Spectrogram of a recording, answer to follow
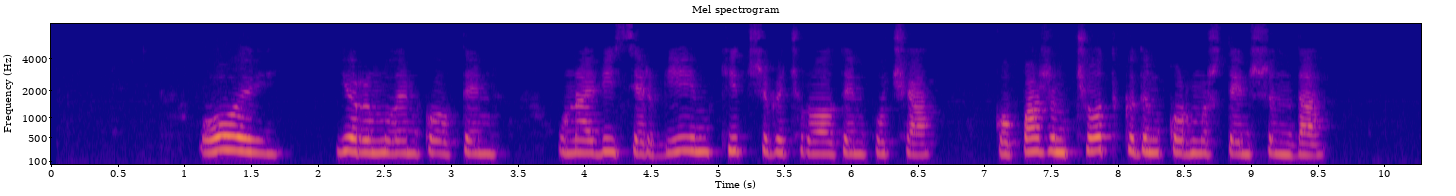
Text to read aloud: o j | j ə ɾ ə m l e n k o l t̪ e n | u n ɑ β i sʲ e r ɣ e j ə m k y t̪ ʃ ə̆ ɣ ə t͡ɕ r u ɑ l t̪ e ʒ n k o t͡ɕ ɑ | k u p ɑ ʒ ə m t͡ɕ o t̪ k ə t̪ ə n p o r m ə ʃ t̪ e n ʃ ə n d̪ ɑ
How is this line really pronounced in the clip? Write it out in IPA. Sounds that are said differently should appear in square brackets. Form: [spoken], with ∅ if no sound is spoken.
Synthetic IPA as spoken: o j | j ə ɾ ə m l e n k o l t̪ e n | u n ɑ β i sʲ e r ɣ e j ə m k [i] t̪ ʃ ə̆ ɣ ə t͡ɕ r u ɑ l t̪ e [∅] n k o t͡ɕ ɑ | k [o] p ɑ ʒ ə m t͡ɕ o t̪ k ə [d̪] ə n [k] o r m ə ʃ t̪ e n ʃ ə n d̪ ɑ

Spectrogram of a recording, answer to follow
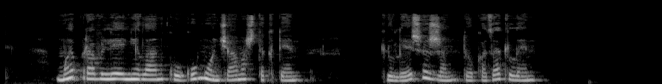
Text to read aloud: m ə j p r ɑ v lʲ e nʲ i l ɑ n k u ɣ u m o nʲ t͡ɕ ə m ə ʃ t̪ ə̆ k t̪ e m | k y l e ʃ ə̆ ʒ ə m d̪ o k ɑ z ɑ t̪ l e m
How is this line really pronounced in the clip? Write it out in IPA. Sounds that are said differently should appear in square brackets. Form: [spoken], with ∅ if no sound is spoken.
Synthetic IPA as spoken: m ə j p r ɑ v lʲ e nʲ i l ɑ n k u ɣ u m o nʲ t͡ɕ [ɑ] m ə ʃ t̪ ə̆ k t̪ e m | k y l e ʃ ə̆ ʒ ə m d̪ o k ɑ z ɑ t̪ l e m

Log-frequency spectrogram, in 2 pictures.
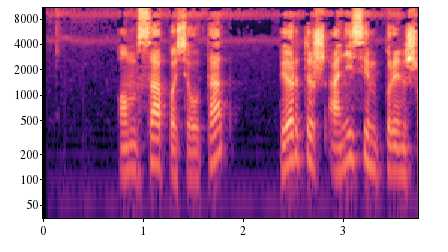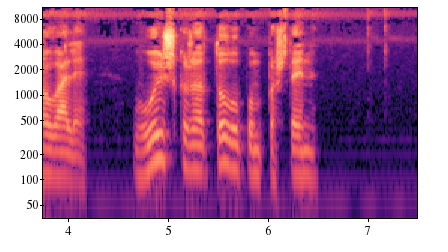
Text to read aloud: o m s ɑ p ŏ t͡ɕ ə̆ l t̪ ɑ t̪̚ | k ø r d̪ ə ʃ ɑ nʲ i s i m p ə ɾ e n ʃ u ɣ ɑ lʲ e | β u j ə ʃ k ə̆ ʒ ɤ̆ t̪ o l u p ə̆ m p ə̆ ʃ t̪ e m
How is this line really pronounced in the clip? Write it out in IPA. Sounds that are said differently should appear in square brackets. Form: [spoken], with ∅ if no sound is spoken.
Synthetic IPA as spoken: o m s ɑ p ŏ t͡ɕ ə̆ l t̪ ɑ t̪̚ | [p] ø r [t̪] ə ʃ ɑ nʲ i s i m p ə ɾ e n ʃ [o] ɣ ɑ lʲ e | β u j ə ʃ k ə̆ ʒ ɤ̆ t̪ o l u p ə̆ m p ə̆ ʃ t̪ e [n]

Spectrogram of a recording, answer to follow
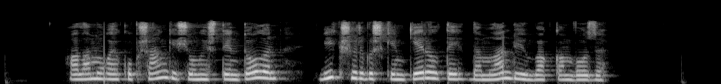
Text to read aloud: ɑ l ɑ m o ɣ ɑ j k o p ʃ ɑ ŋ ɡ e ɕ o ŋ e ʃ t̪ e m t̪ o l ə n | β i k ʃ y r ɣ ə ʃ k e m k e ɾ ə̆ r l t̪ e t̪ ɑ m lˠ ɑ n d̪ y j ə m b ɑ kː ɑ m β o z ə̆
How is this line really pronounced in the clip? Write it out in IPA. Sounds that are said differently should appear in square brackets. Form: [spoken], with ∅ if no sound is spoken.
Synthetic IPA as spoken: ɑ l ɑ m o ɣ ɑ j k o p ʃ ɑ ŋ ɡ e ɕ o ŋ e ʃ t̪ e [n] t̪ o l ə n | β i k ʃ y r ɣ ə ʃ k e m k e ɾ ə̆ [∅] l t̪ e [d̪] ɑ m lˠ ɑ n d̪ y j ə m b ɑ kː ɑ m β o z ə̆

